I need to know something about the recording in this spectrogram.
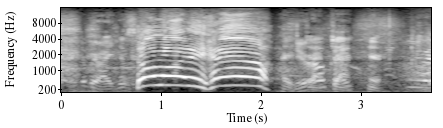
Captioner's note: yelling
